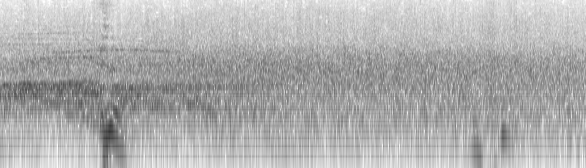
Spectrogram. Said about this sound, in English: could you clap or say something nice? I'm over here being a big boy and shit. Cheer for me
